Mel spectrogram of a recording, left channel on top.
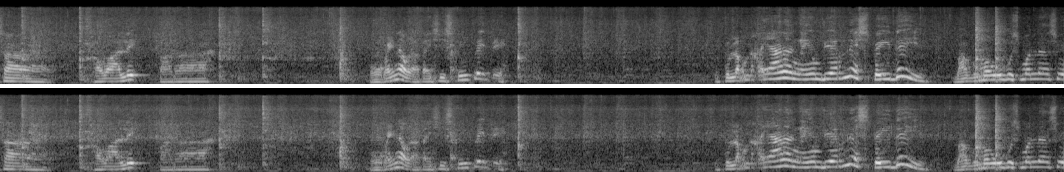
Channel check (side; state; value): both; normal; correlation 0.41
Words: kawali para okay na. Wala tayong sizzling plate eh. Ito lang nakayanan ngayong Biyernes, payday. Bago maubos man lang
